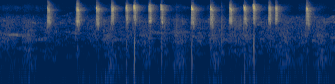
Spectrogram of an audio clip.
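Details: Flowerpecker sounds played to coax other birds into singing: a quick run of thin, high, clicking ticks, about sixteen in five seconds and slightly uneven in spacing, with low background noise.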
